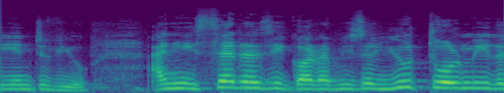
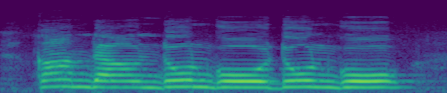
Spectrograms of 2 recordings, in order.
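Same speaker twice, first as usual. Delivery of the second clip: put-on imploring, cry-baby begging tone; 5 semitones higher than usual. Criticising an interviewer whose guest walked out, the speaker mimics them: mock-begging. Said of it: "then you're like".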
